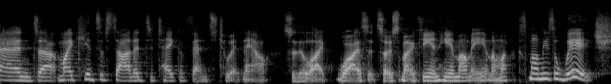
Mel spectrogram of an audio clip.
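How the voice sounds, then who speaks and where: Talking very fast with hardly any pauses, a woman uses a medium pitch with ordinary pitch variation and vocal fry. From outside Australia. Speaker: podcast co-host. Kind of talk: casual chat. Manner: animated.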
